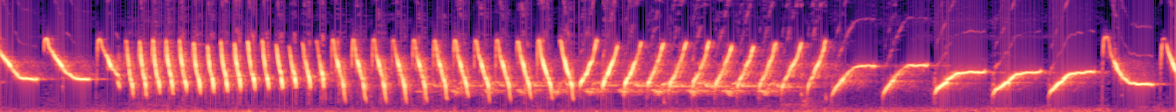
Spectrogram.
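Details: Canary song used to prompt silent canaries to sing: sweeping down-slurred whistles, then a fast rattling trill of about three seconds, ending in repeated high descending notes.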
